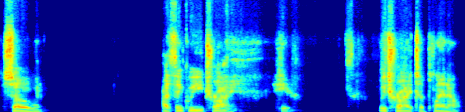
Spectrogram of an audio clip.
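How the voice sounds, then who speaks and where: Teen guy with a low deep voice, rambly unscripted vlog talk, stutters and restarts a lot. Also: steady tone, extremely slow. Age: late teens. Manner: stutters when nervous, rambling with many restarts. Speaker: YouTube creator.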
